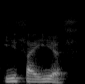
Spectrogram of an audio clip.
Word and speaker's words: Isaias: replaced iac in two out of 2008 it's pronounced isaias as we all probably have learned by now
